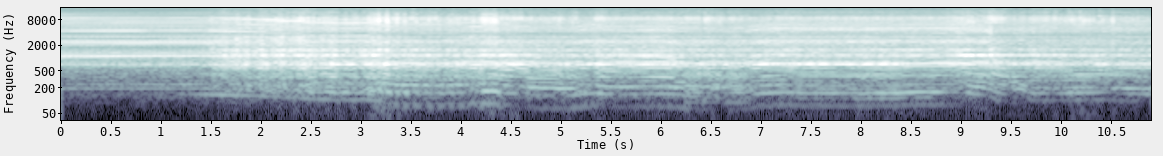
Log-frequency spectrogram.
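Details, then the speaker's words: Engindot rotary tool on low speed drilling into wood: the high whine sags in pitch as the bit bites, then partly recovers; the motor bogs down under load. "started bogging down a little bit. I'm gonna put it on high."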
